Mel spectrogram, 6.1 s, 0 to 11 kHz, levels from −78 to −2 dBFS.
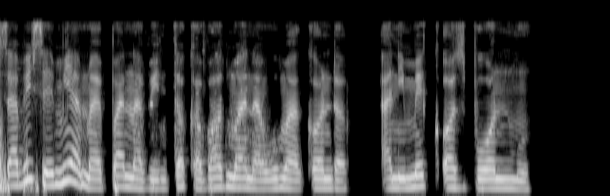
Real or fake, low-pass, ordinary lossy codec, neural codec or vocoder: real; 7.2 kHz; none; none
